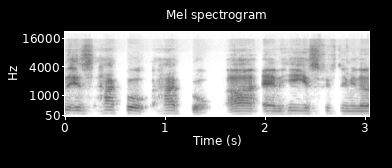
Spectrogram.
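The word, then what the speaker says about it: Gakpo: Again, pronunciation is Hakpo, and he is 50 million.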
